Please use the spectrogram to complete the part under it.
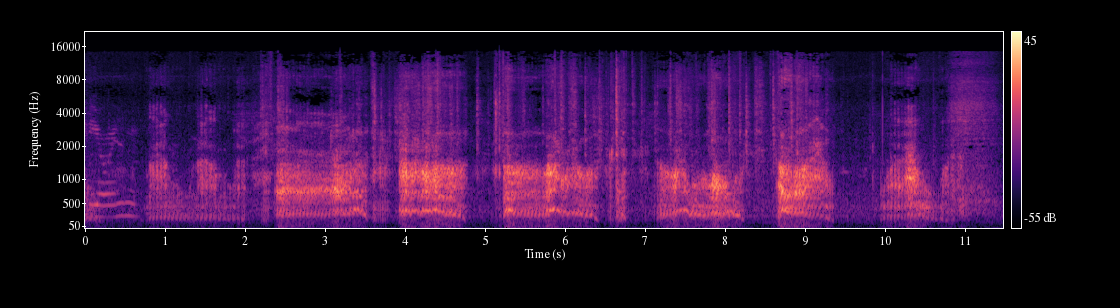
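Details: A young puppy, said to be angry while playing with and guarding its favourite toy, gives long rumbling growls in repeated bursts of one to two seconds with short pauses. People speak softly indoors in the background.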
